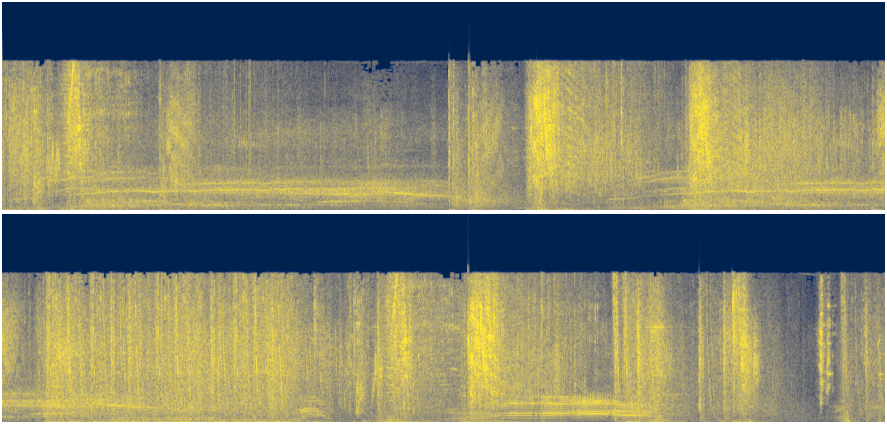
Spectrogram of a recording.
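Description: An energy sword swings with a crackling whoosh.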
